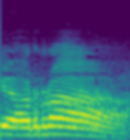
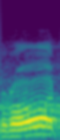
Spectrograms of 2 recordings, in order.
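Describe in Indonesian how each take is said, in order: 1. Vokalnya di antara o dan a. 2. Vokalnya o penuh dan bulat. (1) "antara o dan a ... tapi ra" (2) "bukan ro"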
